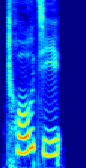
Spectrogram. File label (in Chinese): "筹集", Chinese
